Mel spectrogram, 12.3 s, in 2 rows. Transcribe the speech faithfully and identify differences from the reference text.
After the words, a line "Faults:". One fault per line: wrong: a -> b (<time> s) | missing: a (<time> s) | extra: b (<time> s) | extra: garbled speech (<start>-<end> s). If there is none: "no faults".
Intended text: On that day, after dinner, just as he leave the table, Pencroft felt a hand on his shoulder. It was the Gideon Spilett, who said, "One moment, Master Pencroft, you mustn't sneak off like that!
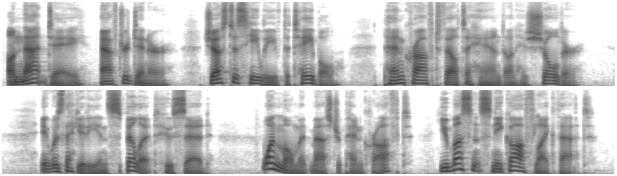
On that day, after dinner, just as he leave the table, Pencroft felt a hand on his shoulder. It was the Gideon Spilett, who said, "One moment, Master Pencroft, you mustn't sneak off like that!
Faults:
no faults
